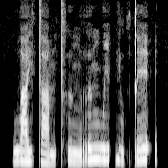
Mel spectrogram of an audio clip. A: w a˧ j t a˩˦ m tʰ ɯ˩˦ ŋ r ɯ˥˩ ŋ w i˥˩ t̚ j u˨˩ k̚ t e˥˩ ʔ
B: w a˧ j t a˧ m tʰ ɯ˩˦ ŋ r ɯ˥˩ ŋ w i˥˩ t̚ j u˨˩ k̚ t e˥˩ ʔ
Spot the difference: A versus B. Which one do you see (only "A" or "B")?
A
